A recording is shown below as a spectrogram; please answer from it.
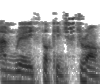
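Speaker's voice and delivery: imitated flat, deadpan delivery. Retelling a movie line by Craig Robinson: imitating Craig Robinson's deadpan. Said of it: "in complete deadpan face is he just goes".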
